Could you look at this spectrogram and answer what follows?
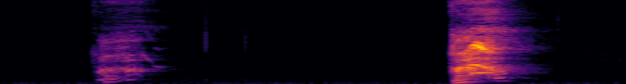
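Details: Dog that became weaker and kept coughing non-stop: two short, harsh coughing bursts separated by quiet; repeated cough.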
